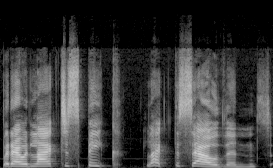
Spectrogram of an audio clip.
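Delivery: mock her twelve-year-old self practising Southern; hammed-up kid Southern accent; childish Southern accent. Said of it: "and I'd say".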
